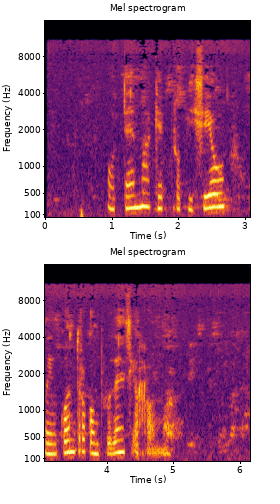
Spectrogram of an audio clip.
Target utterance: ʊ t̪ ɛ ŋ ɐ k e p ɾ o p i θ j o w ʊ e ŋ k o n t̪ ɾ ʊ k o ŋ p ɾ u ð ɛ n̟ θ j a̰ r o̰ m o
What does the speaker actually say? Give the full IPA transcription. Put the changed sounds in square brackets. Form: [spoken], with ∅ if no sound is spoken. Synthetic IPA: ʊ t̪ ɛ [m] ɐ k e p ɾ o p i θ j o w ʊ e ŋ k o n t̪ ɾ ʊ k o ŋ p ɾ u ð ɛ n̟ θ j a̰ r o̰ m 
